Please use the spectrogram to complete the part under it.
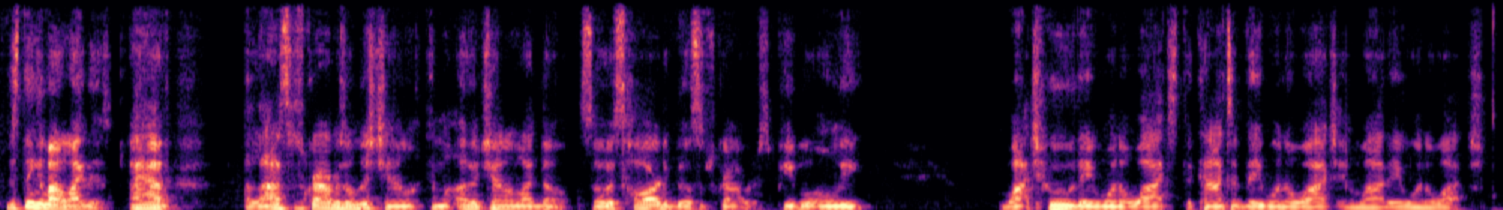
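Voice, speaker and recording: A young man hosting a casual live Q&A, reading viewer comments aloud and answering them in a relaxed, slangy way, laughing often. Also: mid-range voice, fast. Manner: relaxed, conversational, drops words into everyday slang. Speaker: livestream host reading chat.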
